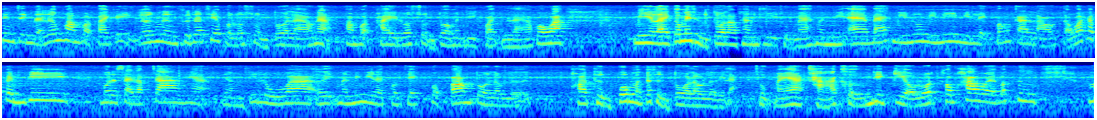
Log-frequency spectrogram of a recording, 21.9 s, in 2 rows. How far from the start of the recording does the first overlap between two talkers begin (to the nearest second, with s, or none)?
none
